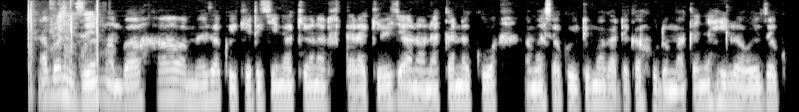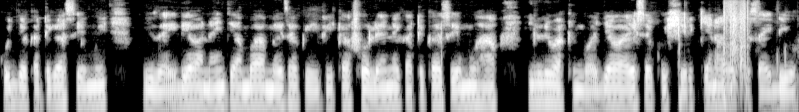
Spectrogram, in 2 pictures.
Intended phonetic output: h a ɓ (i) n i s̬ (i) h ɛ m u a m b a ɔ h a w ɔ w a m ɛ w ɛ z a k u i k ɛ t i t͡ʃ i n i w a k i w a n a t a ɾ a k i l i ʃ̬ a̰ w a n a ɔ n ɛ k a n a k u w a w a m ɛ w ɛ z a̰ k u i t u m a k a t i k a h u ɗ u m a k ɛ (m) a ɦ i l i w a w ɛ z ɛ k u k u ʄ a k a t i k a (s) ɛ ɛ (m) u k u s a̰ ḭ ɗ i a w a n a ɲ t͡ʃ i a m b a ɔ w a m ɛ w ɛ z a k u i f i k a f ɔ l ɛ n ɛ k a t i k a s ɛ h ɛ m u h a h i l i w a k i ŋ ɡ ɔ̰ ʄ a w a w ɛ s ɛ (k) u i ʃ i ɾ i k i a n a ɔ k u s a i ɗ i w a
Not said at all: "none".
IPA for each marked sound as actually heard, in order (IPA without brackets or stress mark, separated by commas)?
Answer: a, ɛ, ɲ, s, m, k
